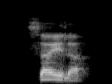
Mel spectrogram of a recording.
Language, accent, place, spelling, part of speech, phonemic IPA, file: French, France, Lyon, çà et là, adverb, /sa e la/, LL-Q150 (fra)-çà et là.wav
- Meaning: here and there, hither and thither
